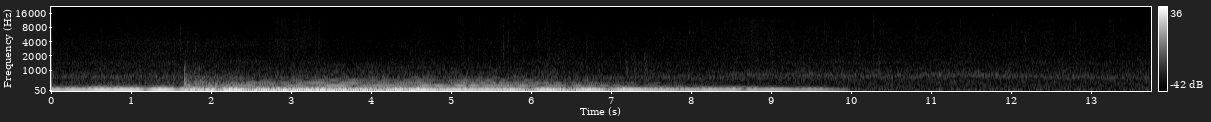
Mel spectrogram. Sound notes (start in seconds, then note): 1.4 dramatic music; 9.1 wind rustling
